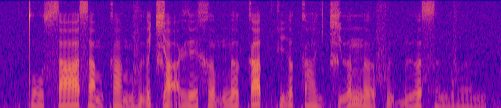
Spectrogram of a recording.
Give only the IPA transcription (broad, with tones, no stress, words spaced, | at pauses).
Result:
t̪o̤˨˩saː˨˦sa˧˩mka˧˩m vɨ̰˧˥ə̯ t͡ɕa̰ː˧˨ɣe˨˦ xə̰˧˨m nəː˧ ka˦˥t̚kḭ˧˥ə̯ka̤˨˩j t͡ɕɨ̰˧˥ə̯ nəː˧˩fɨ̰˧˨ ɓɨ˨˦ə̯sə̤˨˩nvə̤˨˩n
